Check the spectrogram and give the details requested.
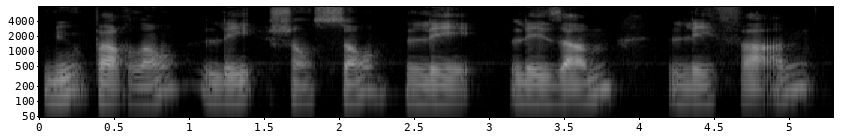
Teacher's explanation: the S's are pretty much not pronounced at the end of the words, except for les hommes, where it makes a Z sound. Whereas in the English equivalents, we speak the songs, the men, the women, all the letters are pronounced.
